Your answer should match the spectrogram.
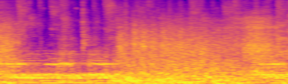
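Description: Tetra bomb gun from Ratchet and Clank: Going Commando fires with dense, booming explosive bursts, loud and continuous over a crowded game soundscape.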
